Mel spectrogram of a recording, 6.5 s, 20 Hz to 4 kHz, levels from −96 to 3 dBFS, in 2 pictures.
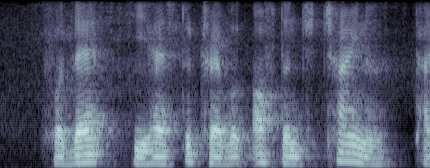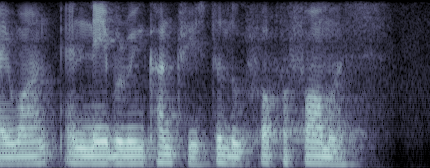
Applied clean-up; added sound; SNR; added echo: neural mask model Resemble Enhance denoiser.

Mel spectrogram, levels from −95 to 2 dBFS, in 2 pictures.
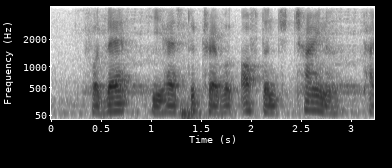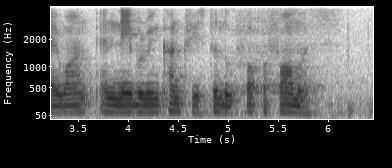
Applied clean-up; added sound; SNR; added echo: none; Animal; 20 dB; none.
